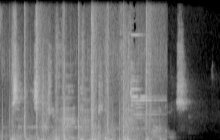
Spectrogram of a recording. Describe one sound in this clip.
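Electronic game music plays loudly with zapping effects, then cuts off.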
